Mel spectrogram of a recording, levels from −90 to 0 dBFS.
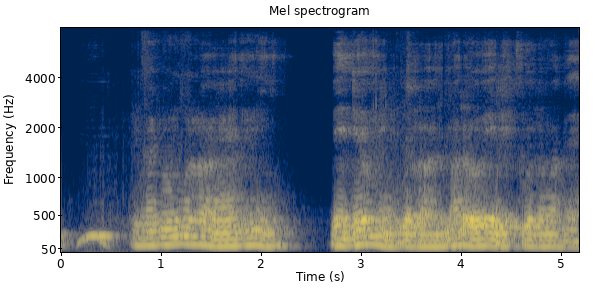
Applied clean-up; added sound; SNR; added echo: neural separator model SepFormer DNS4.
